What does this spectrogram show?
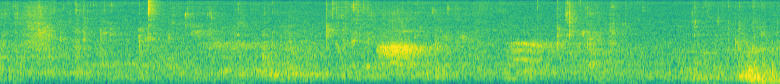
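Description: A person eating rice and fish curry by hand: quiet wet chewing with scattered small mouth clicks and smacks.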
